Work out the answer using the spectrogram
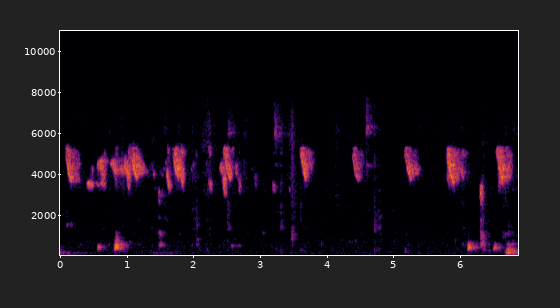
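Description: Small birds chirping over and over in short, high notes, with a few faint scratches of a marker writing on a whiteboard.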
